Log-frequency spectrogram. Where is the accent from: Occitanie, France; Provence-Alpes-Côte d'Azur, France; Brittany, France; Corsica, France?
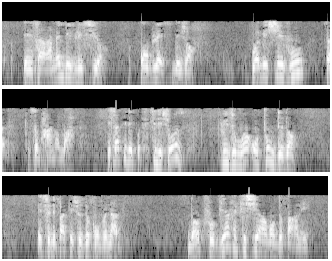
Provence-Alpes-Côte d'Azur, France; Marseille; On pense que les gens de Marseille sont les meilleurs, parce que je suis Marseillais.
